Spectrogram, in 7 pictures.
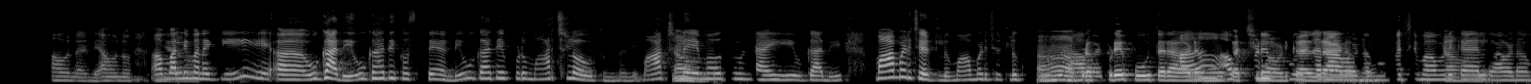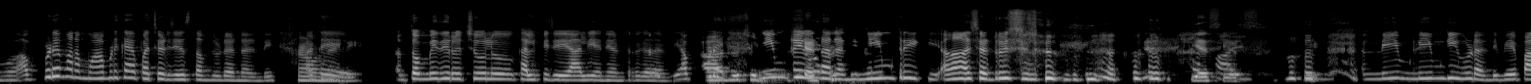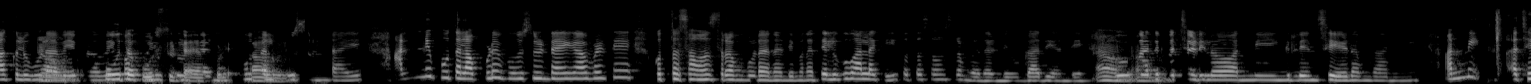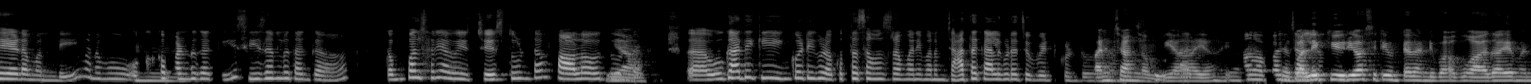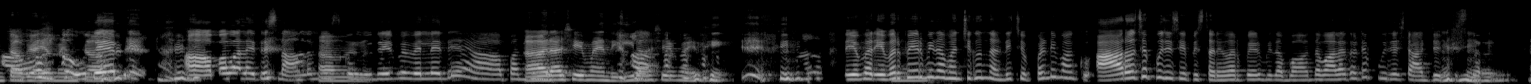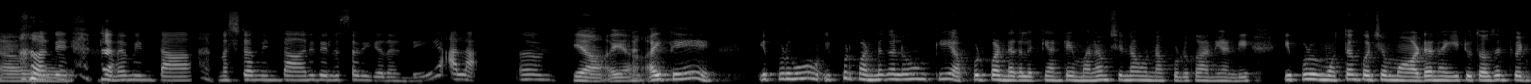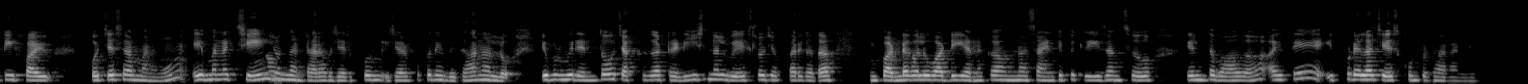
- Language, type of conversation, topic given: Telugu, podcast, మన పండుగలు ఋతువులతో ఎలా ముడిపడి ఉంటాయనిపిస్తుంది?
- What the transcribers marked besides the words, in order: "రుచులు" said as "రుచువులు"; in English: "నీమ్ ట్రీ"; other background noise; in English: "నీమ్ ట్రీకి"; giggle; in English: "యెస్. యెస్"; laugh; in English: "నీమ్ నీమ్‌గి"; in English: "ఇంగ్రీడియెంట్స్"; lip smack; in English: "సీజన్‌లు"; in English: "కంపల్సరీ"; in English: "ఫాలో"; in English: "నెక్స్ట్"; in English: "క్యూరియాసిటీ"; laugh; laugh; chuckle; in English: "స్టార్ట్"; tapping; in English: "మోడర్న్"; in English: "టూ థౌసండ్ ట్వెంటీ ఫైవ్"; in English: "చేంజ్"; in English: "ట్రెడిషనల్ వేస్‌లో"; in English: "సైంటిఫిక్"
